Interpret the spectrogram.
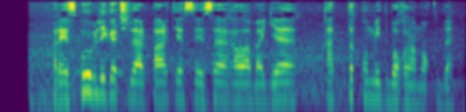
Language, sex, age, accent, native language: Uzbek, male, 18-24, Buxoro, Uzbek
